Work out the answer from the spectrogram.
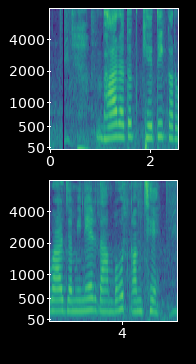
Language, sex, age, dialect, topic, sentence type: Magahi, female, 25-30, Northeastern/Surjapuri, agriculture, statement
